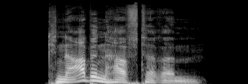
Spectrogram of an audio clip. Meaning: strong dative masculine/neuter singular comparative degree of knabenhaft
- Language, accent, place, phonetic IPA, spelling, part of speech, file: German, Germany, Berlin, [ˈknaːbn̩haftəʁəm], knabenhafterem, adjective, De-knabenhafterem.ogg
